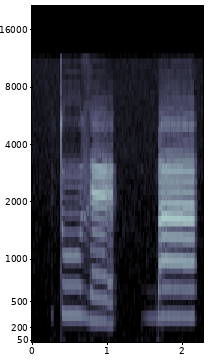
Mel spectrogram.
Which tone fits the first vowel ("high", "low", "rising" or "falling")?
high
